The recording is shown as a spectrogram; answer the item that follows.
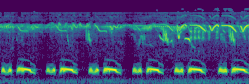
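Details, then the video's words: A wild dove, strong at fighting, answers a strong decoy with steady low coo pairs, a short note then a longer falling note, about once per second. Thin high bird twitters run above. "លលកព្រៃនេះខ្លាំងខាងជល់ ធ្នាក់ក៏ខ្លាំង"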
